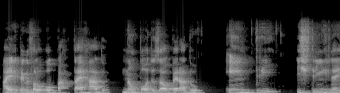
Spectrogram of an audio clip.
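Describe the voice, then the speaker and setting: A man in his twenties from Alagoas, Brazil, casually explaining code in a screen-recorded programming lesson and checking in often with his students. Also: a little high. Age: 20s. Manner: casual, relaxed explaining with frequent "beleza?" check-ins. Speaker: programming instructor. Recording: echoey room with faint keyboard typing.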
